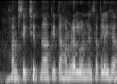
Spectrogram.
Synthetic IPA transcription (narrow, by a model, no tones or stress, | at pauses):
hɐmʃɪkʃʰɪt̪nɐt̪it̪ɐ̃ɦɐmɽaloːnmɪlsɐklɐiɦɛː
